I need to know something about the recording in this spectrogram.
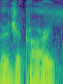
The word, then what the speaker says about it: Educari: our educar uh educari campus uh we do pronounce it educari uh it's from the uh Latin means actually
